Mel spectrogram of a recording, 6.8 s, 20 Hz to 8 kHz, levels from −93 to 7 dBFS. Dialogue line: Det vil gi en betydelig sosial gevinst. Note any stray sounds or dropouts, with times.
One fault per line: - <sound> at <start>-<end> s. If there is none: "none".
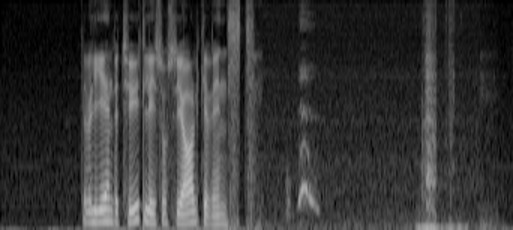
- laugh at 3.8-4.3 s
- squeak at 5.5-6.2 s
